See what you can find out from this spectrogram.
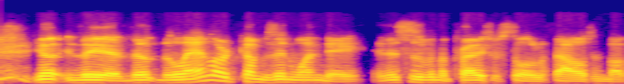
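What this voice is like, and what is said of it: Usual voice. Nothing is said of it.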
